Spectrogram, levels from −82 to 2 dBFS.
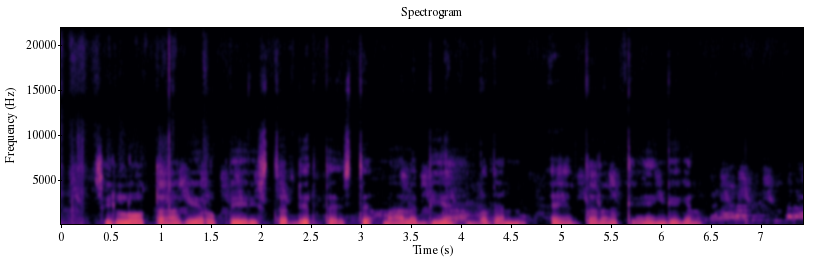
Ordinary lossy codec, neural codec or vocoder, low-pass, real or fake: none; none; none; real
